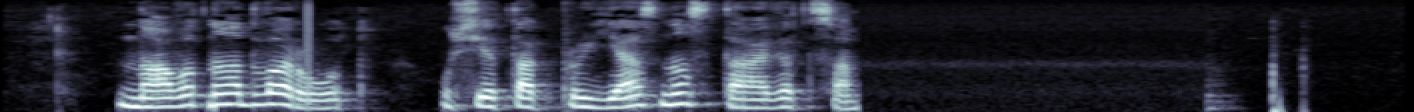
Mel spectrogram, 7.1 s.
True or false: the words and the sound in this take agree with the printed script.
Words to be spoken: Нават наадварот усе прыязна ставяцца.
false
